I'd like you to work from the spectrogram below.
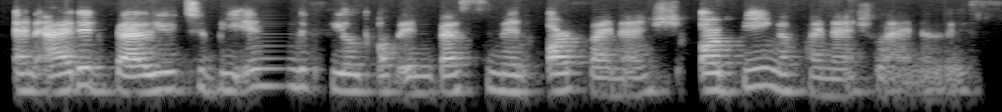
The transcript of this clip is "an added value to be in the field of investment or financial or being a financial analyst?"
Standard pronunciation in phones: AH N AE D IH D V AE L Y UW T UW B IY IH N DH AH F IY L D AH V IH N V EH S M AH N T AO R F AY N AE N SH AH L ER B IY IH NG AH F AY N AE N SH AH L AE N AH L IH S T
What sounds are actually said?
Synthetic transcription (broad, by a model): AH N AE D IH D V AE L Y UW T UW B IY IH N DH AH F IY L D AH V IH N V EH S M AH N T AO R F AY N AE N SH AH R B IY IH NG AH F AY N AE N SH AH L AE N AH L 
